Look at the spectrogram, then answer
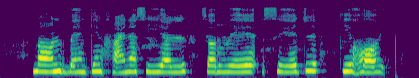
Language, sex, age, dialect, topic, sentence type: Magahi, female, 18-24, Northeastern/Surjapuri, banking, question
